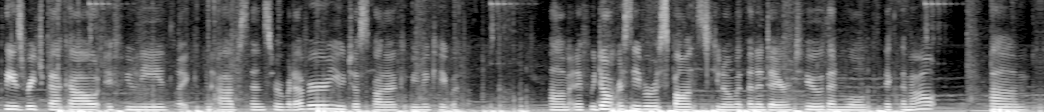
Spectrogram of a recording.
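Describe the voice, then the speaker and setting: Young woman host, casual commentary, laid-back and direct, music behind. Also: medium pitch. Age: young adult. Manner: relaxed, direct advice-giving. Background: background music.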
